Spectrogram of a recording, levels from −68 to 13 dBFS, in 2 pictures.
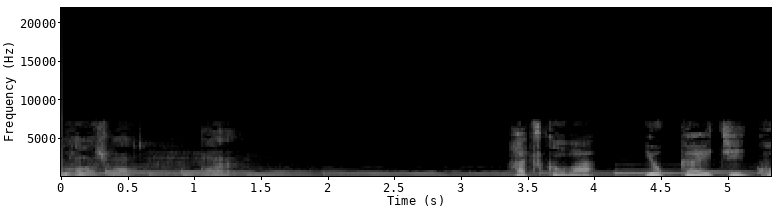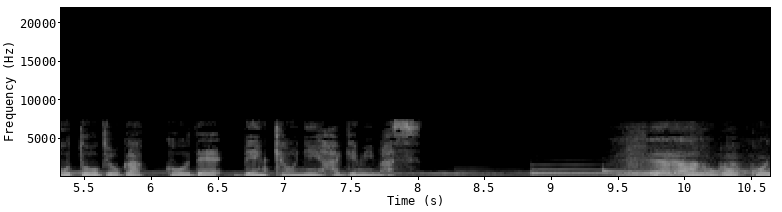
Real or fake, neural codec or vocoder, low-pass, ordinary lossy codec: real; none; 7.2 kHz; none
